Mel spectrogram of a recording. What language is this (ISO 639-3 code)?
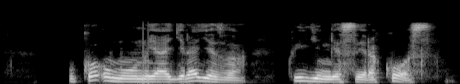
kin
